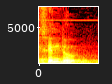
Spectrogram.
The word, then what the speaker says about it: Sindhu: The word Hindustan is derived from the name Sindhu, pronounced by the Westerners as Hindu, Indu.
